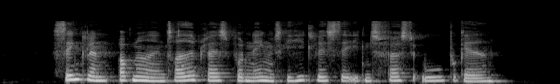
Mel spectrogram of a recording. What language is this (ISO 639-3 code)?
dan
